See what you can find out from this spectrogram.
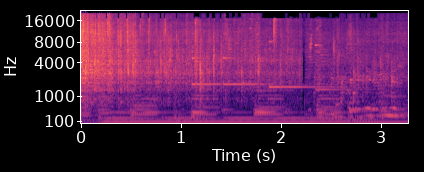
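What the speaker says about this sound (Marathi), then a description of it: "पहिल्यांदा लसूण टाकूया 1 चम्मच" Garlic hits hot oil for fried rice, giving a steady crackling sizzle close up that runs throughout, with a low tonal hum beneath it.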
